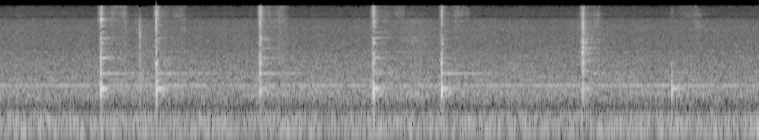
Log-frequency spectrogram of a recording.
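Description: Spoonfuls of flour drop into a metal bowl with soft taps.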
